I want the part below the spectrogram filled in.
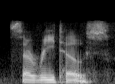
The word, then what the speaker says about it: Cerritos: Cerritos. – Like Cheetos? – Close. That might be the Indiana version, but yeah.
